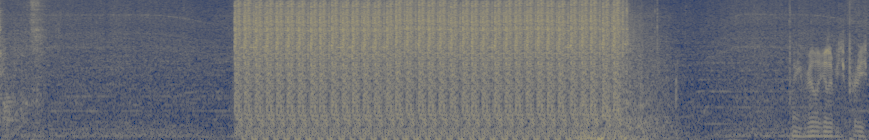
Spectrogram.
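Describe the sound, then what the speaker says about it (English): Sustained burst of automatic gunfire in the video game Angels Fall First, loud and dense for about four seconds before dropping back to quieter game ambience, with a player talking around it. "We really gotta be pretty precise with the shooting with these guys."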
